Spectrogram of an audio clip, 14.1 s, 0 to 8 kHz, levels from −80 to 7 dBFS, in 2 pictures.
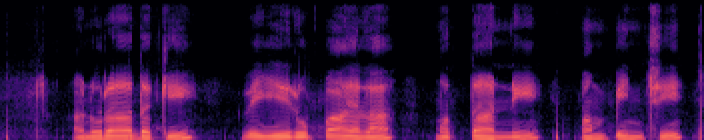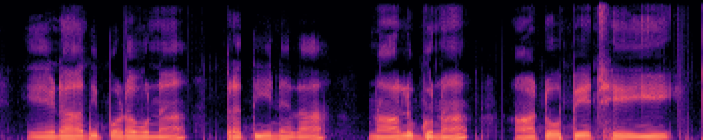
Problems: background sounds at intervals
